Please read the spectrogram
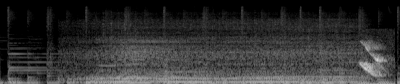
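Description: Dubbed-in truck engine sound effect: a low drone that rises a little in pitch and then runs steadily for about two and a half seconds, ending in a quick falling whistle-like glide near the end. Children's background music is heard at the start.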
